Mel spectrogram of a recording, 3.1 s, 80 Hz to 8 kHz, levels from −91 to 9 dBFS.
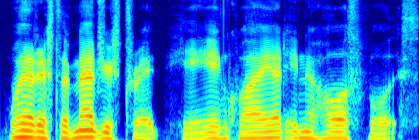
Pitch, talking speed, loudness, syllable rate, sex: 120 Hz, 190 wpm, -19 LUFS, 6.2 syllables/s, male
